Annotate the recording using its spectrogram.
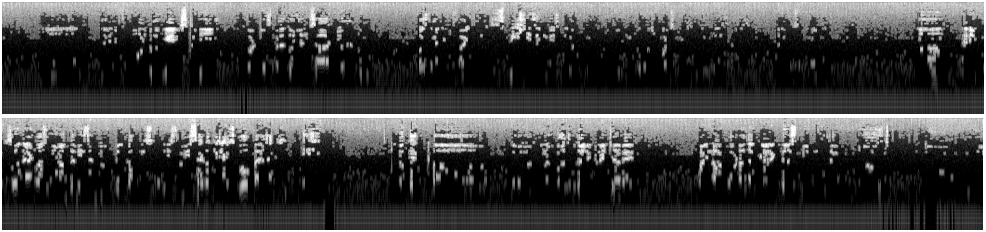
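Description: A man lectures with animation.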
